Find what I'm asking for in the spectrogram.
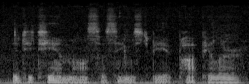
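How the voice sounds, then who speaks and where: A soft-spoken man is whispering amid noticeable background noise. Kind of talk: ASMR soft-spoken chit chat. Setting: close boom microphone, studio-like. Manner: soft-spoken, whispered.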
